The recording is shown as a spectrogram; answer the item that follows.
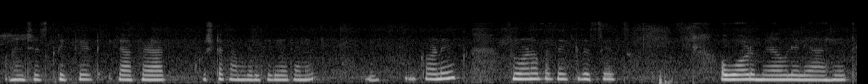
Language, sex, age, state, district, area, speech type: Marathi, female, 18-30, Maharashtra, Sindhudurg, rural, spontaneous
